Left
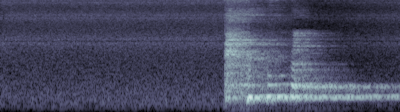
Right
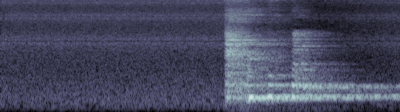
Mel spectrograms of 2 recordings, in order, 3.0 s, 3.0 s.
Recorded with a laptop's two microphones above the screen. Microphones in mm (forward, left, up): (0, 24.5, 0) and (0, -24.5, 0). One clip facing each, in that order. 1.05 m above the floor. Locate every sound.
1.7 s laughter: 45° left (ahead or behind), 1.7 m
